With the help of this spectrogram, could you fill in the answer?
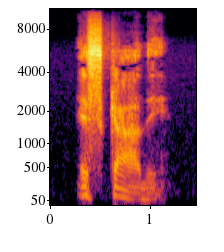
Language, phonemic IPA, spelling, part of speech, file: Occitan, /esˈkaðe/, escàder, noun, LL-Q35735-escàder.wav
- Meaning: to happen, occur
